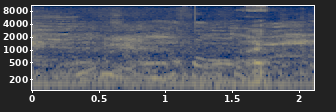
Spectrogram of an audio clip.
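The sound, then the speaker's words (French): Audience members imitate a seagull call during a comedic seagull casting at a live show, with several overlapping voices giving squawking, mewing cries over steady crowd murmur. “Bon, là, alors là, il y a une mouette montagnarde que j'aime beaucoup. Il y en a même deux.”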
